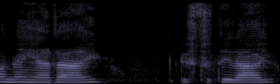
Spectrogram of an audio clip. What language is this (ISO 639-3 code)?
nep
